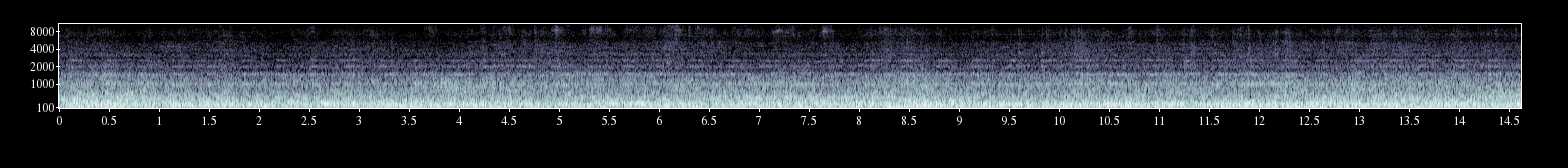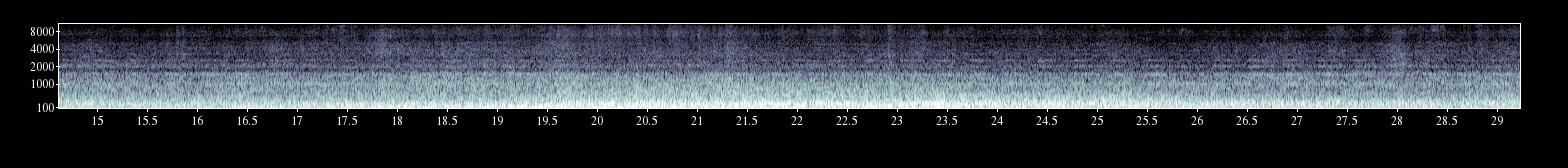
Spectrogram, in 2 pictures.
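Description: Double-stack intermodal container train rolling past, a steady noise of wheels on rail. It grows louder for a few seconds in the latter half.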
